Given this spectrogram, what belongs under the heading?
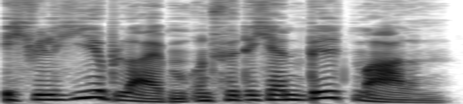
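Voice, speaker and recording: A man's voice: mid-range voice, wildly swooping pitch, a little fast, no echo, clean studio sound, voice pushed up. A man doing a sniffly, stubborn little boy. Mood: pleading. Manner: sniffly, pleading. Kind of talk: storybook reading.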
